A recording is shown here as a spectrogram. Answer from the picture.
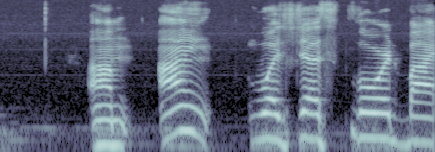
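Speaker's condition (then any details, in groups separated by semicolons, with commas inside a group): ALS; slightly slurred, has to slow down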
